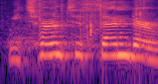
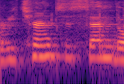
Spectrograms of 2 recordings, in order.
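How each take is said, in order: First: Higher, louder return to sender, like a spell; commanding banishment. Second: Said in the usual way. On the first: Acted. Reader banishing the witches' negativity with a loud command. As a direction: cast it back at them with full force.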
